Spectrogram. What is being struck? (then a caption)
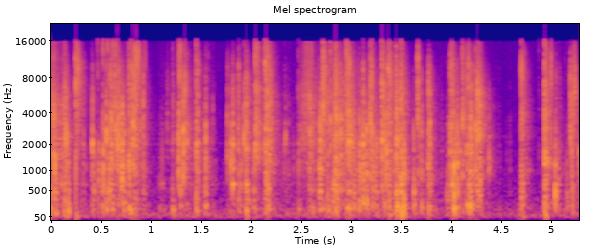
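Instant noodle packet in plastic wrapper. A single full Indomie instant noodle packet in a crinkly plastic wrapper is held in one hand and squeezed and crinkled with the fingers. Dense, bright crackling crinkles come in bursts, with short quiet gaps in between.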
